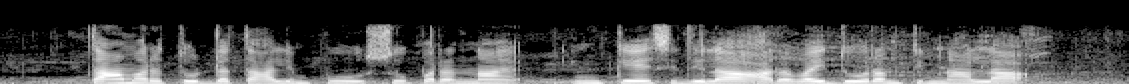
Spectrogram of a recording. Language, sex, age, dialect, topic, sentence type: Telugu, female, 18-24, Southern, agriculture, statement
